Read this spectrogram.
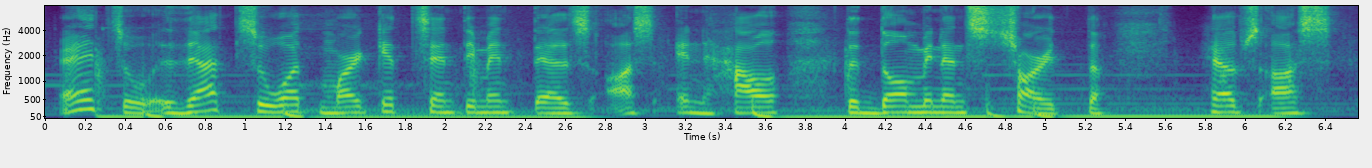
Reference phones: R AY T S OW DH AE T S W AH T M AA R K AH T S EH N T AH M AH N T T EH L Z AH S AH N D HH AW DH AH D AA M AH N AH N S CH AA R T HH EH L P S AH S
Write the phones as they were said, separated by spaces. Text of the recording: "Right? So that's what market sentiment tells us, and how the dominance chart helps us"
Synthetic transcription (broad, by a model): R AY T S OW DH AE T S W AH T M AA R K AH T S EH N T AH M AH N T T EH L S AH S AH N D HH AW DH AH D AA M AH N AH N S CH AA R T HH EH L P S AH S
